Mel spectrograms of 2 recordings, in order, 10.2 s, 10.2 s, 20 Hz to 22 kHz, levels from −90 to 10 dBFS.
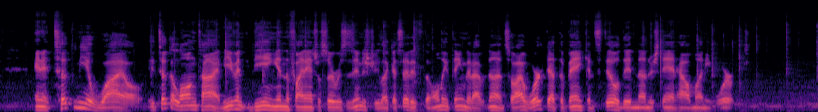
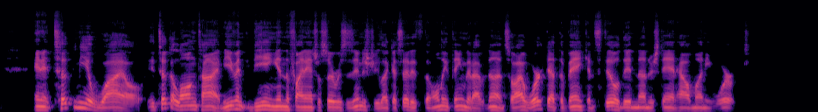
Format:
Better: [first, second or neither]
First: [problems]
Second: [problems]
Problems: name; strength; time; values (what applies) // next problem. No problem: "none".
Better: second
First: household noises; faint; throughout; 25 dB below the speech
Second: none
